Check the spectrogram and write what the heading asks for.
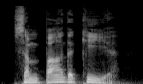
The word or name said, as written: संपादकीय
